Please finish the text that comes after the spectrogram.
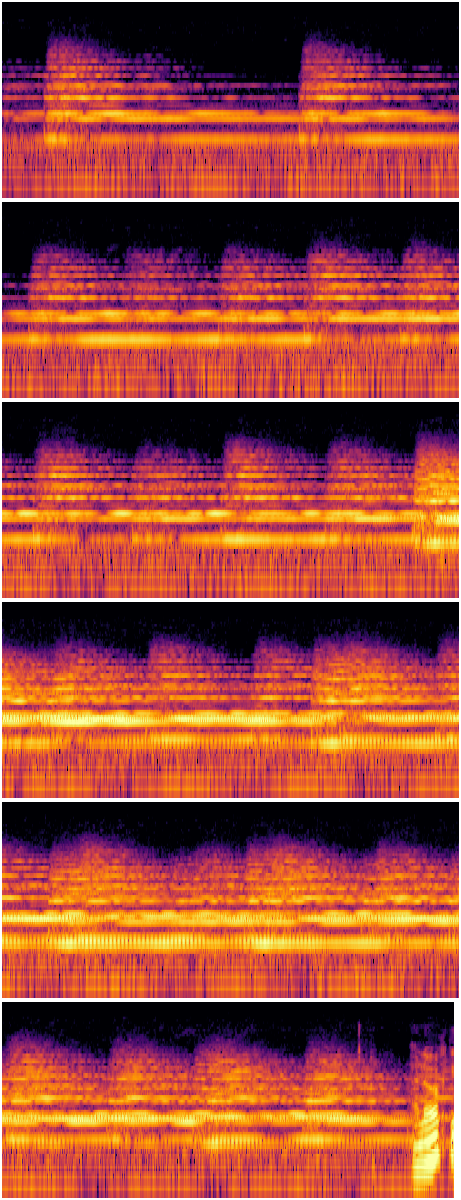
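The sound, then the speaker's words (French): Two church bells ring with steady, repeated strikes: a smaller, higher bell sounds alone first, then a deeper, larger bell joins about halfway, making the peal fuller and louder. “Effectivement, la plus petite des deux, euh, donc qui est la première qu'on a entendue, euh, elle me paraît avoir un son assez ancien, euh, alors que la deuxième est plus dans des sons, je dirais, modernes, voire contemporains.”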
